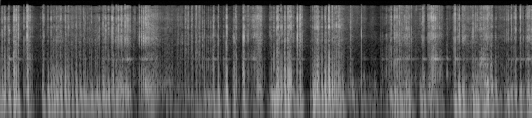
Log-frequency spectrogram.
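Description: Fingernails scratch along the corrugations of an empty, white, ribbed, hollow plastic tube held close to the mic. The result is a fast, dry rasping made of rapid clicky ridges, with bright high hiss and a low rumble. The bursts come in uneven strokes separated by brief pauses.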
